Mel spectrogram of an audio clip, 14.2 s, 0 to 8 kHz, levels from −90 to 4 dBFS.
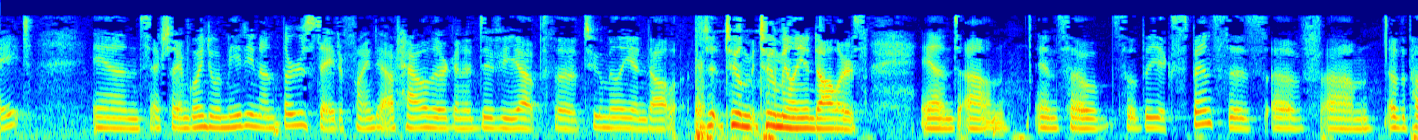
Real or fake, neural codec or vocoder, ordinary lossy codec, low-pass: real; none; MP3, 24 kbps; 7.2 kHz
